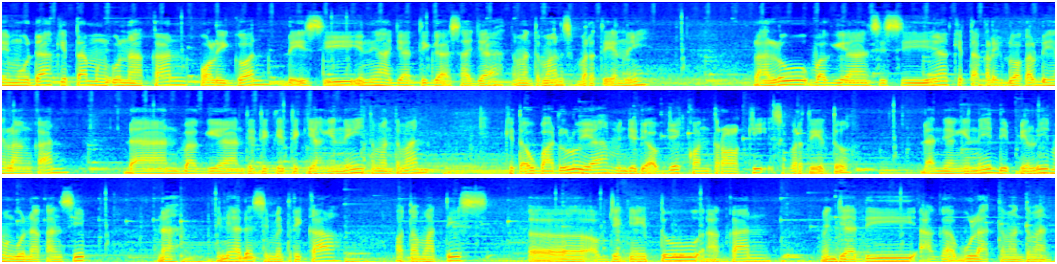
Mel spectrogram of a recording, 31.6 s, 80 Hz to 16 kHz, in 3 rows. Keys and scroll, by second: 17.4 ctrl+q.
